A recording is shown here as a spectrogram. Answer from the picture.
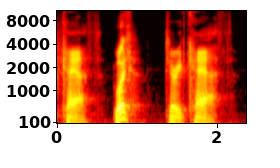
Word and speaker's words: Kath: breathed his last Terry Keith picked up a nine millimeter pistol leaned back in a chair and said don't worry about it it's Kath what Terry Kath not Keith oh it's pronounced cat it's spelled k-e-iitf and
